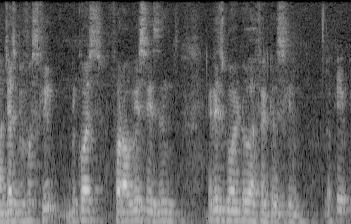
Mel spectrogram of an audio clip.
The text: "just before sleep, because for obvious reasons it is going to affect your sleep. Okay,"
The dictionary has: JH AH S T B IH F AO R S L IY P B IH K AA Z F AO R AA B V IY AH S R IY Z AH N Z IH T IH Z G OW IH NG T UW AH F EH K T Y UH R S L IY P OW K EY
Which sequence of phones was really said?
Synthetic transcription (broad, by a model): JH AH S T B IH F AO R S L IY P B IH K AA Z F AO R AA V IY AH S IY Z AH N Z IH T IH Z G OW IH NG T UW AH F EH K T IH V S L IY P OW K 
